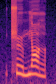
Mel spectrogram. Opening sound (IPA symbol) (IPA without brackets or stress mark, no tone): ʈ͡ʂ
